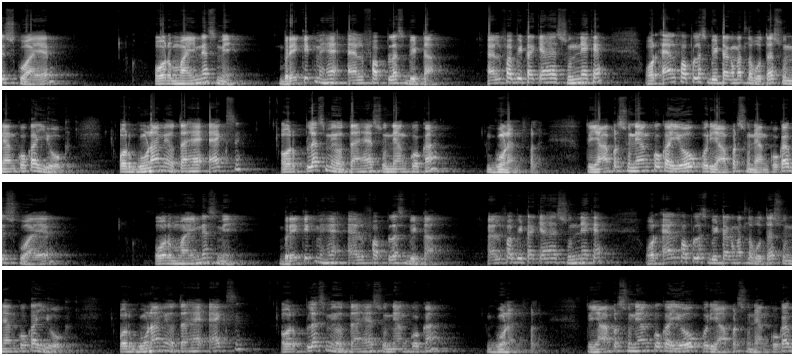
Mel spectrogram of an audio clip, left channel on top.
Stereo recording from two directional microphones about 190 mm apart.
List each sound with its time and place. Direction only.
0.0 s a man's voice: 50° left (ahead or behind)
